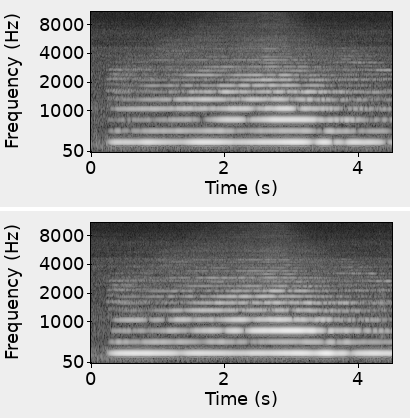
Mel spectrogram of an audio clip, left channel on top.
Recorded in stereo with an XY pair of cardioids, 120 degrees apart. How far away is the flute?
About 1.6 m.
